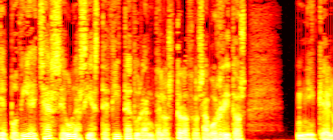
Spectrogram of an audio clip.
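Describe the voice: Against a quiet background, the reading aloud is plain, and the intonation is lively.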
